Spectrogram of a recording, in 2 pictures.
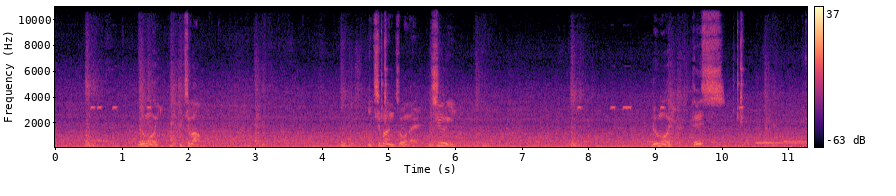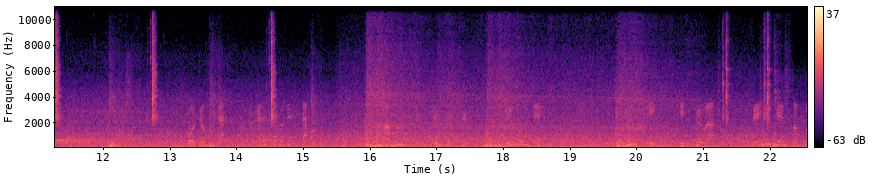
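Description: Train wheels squeal faintly against the rails.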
